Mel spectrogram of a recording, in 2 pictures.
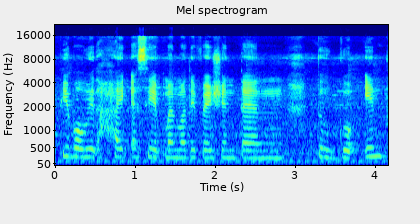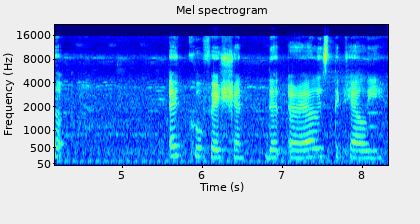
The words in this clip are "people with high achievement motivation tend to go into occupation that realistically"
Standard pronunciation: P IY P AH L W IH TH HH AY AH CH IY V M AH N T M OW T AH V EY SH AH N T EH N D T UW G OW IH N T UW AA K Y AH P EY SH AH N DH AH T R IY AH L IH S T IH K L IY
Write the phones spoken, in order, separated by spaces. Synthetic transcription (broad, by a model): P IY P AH L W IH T HH AY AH S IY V M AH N M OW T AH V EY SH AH N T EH N T UW G OW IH N T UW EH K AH F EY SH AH N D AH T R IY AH L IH S T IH K L IY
